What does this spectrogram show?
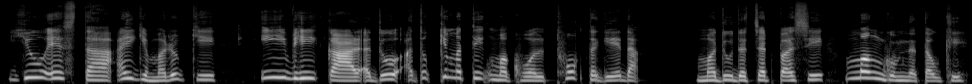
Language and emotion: Manipuri, happy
